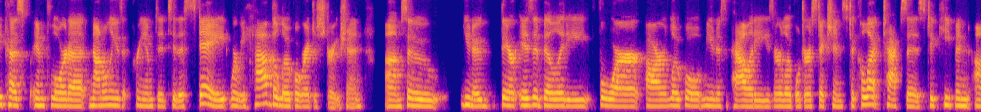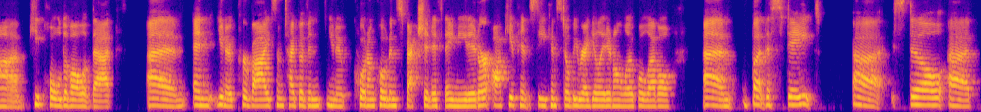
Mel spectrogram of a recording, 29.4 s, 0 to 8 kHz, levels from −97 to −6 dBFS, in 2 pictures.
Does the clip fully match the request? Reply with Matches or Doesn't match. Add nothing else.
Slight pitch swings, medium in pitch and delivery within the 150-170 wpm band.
Matches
